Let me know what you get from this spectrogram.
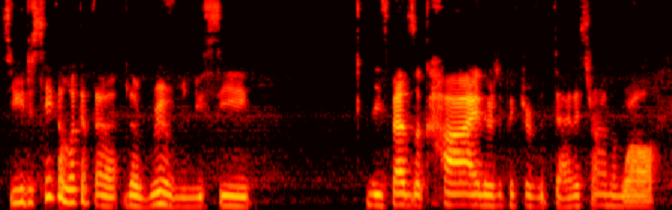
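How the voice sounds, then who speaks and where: A woman's voice: on the low side, low-quality recording. A woman librarian reading a picture book aloud to children expressively, with chatty asides and questions to her listeners. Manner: animated, chatty, pausing to ask listeners questions.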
